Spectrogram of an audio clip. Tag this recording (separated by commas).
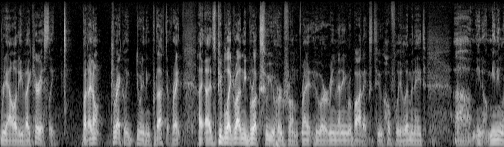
Speech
